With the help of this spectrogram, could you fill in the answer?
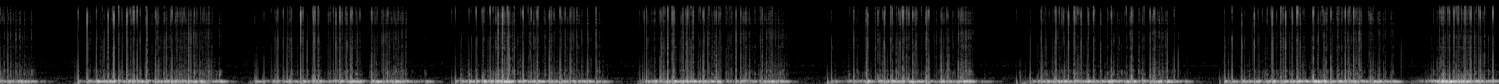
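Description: Long acrylic nails scratch the sides of the hollow metal mesh grille on a black desktop USB condenser microphone. The sound comes in eight bursts of a couple of seconds each, separated by brief silences. Each burst is a heavy low rumble with a bright, fizzy scratching on top.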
